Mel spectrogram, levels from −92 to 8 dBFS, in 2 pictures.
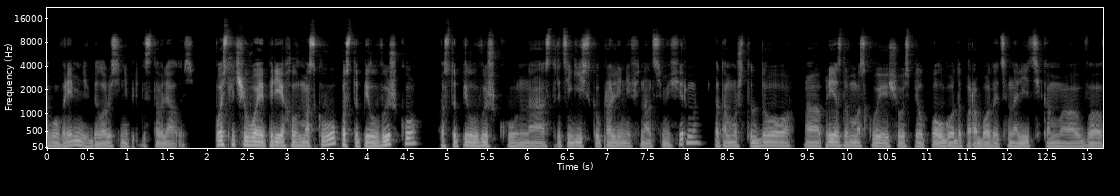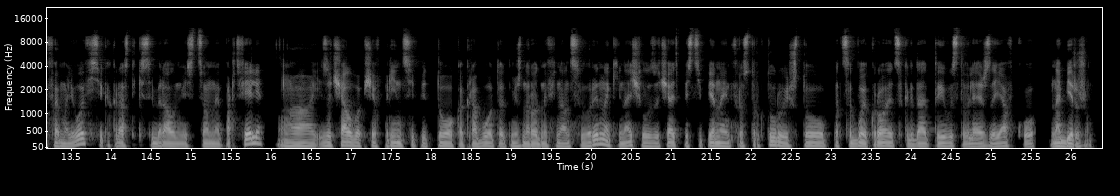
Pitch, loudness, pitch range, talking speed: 85 Hz, -33 LUFS, 80-95 Hz, 160 wpm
